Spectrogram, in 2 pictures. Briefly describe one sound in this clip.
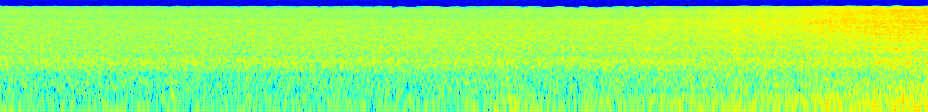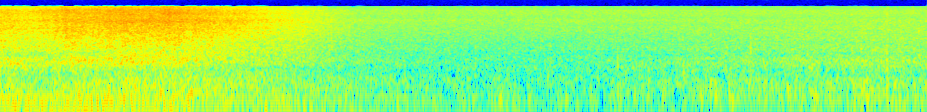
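Water washes and hisses over the rocky shore.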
